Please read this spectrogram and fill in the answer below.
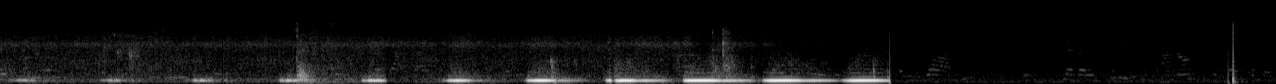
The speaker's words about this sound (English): Apologies again for the feedback noise.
